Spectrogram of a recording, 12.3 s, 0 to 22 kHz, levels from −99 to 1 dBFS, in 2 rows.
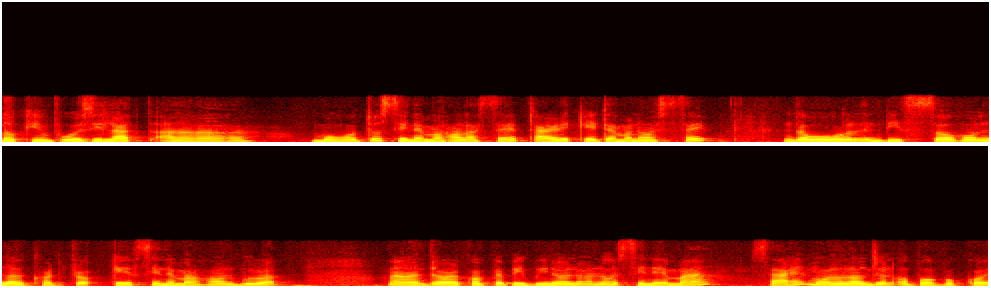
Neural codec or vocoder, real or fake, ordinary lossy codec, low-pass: codec, 16 kHz in and 24 kHz out, 0.6 kbps, FocalCodec, streaming, 2048 codes; fake; none; 7.2 kHz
